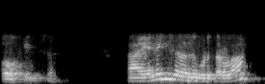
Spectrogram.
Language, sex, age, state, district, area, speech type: Tamil, male, 18-30, Tamil Nadu, Thanjavur, rural, conversation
